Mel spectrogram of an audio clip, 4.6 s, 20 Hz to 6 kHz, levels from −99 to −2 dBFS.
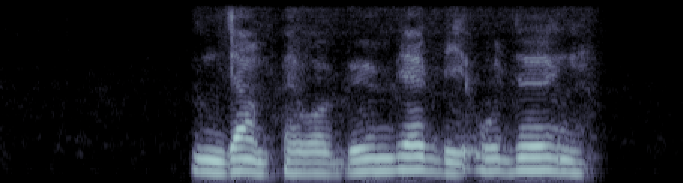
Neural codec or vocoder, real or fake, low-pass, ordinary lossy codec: vocoder, 44.1 kHz, 128 mel bands, Pupu-Vocoder; fake; 5.4 kHz; AAC, 32 kbps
